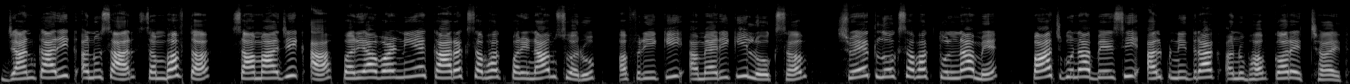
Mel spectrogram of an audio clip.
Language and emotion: Maithili, neutral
